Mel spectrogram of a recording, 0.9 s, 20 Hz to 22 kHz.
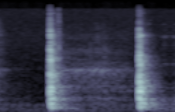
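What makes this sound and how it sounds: Two sharp taps strike a log of Collyweston stone slate, a sandy limestone, along its seam to split it into slates. Each tap gives a bright, ringing knock centered around 770 Hz that fades quickly. The ringing shows the log starting to separate, and it should cleave into four or five big slates.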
